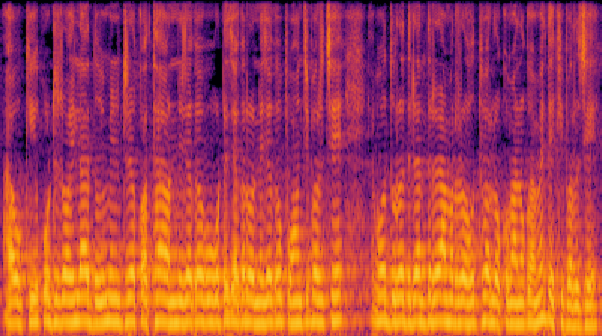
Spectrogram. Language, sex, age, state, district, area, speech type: Odia, female, 60+, Odisha, Jajpur, rural, spontaneous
